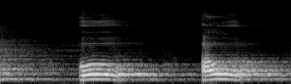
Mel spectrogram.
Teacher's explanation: वे वर्ण जिनका उच्चारण करते समय ध्वनि कंठ से निकलती है और होंठों की आकृति है वो गोलाकार हो जाती है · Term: कंठोष्ठ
